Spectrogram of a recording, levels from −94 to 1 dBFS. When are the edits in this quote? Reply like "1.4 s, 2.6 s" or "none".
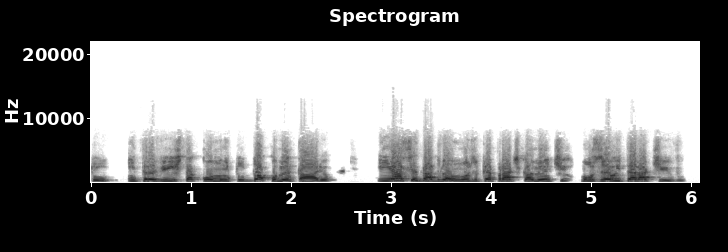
4.8 s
